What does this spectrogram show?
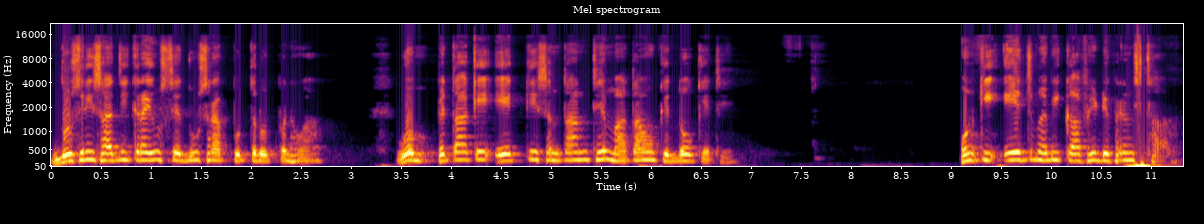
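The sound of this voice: Slowly, a man speaks in a high pitch with vocal fry and a dark, mellow tone. His intonation stays fairly even.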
